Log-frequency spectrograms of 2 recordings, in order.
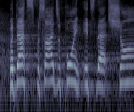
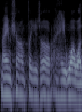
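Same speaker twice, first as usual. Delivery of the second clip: put-on lower, softer mumble of a shy boy; mumbled kid voice; 6 semitones lower, 6 dB quieter than usual. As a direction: mumble it like a bored four-year-old. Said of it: "and it was like".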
